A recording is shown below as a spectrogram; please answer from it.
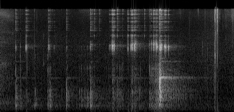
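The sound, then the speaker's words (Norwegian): Large stones clink against a glass bowl as they are put into it: a quick irregular series of sharp taps, with one louder ringing knock near the end, fairly quiet with no talking. “Prøv å ikke knuse noe bolle.”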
